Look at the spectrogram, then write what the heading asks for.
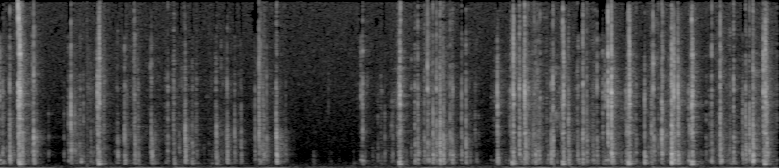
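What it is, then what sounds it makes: Plastic retro keyboard being typed on. Fingertips tap in quick runs on a full-size keyboard with a peach plastic case and round typewriter-style plastic keycaps. The result is a stream of short, sharp, bright plastic clicks with a slight mid-pitched tone, pausing briefly around the three-second mark. A faint low hum sits underneath.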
